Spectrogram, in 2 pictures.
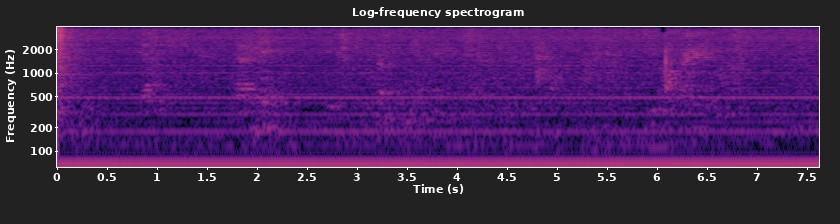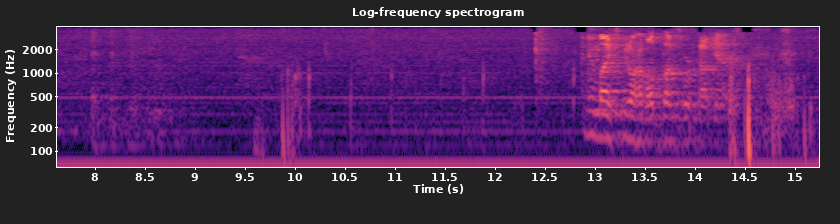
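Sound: static hum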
